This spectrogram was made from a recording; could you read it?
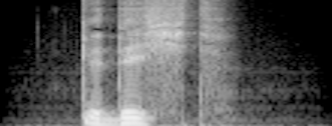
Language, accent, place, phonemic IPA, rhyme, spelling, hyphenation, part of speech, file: German, Germany, Berlin, /ɡəˈdɪçt/, -ɪçt, Gedicht, Ge‧dicht, noun, De-Gedicht.ogg
- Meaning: poem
